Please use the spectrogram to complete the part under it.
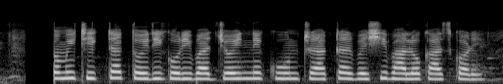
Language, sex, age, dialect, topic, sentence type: Bengali, female, 18-24, Rajbangshi, agriculture, question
